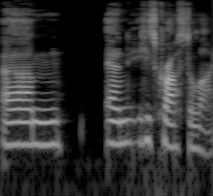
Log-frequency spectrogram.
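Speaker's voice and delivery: ordinary talk, nothing marked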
